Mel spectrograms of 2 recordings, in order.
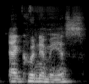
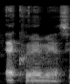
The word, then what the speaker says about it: Equanimeous: The Saint Brown is it Equanimeous Saint Brown? Equin- Equanimeous. – Equanimeous, yeah.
